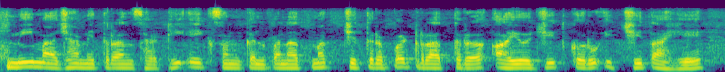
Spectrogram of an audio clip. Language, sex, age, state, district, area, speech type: Marathi, male, 30-45, Maharashtra, Osmanabad, rural, spontaneous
